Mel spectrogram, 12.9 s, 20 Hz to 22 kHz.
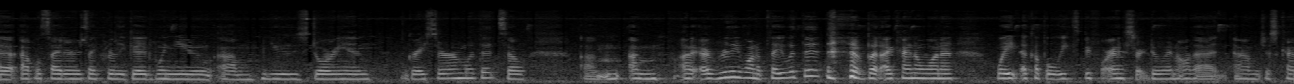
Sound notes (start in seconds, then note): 8.1 laughs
